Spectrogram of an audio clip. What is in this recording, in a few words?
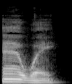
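"airway", British English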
